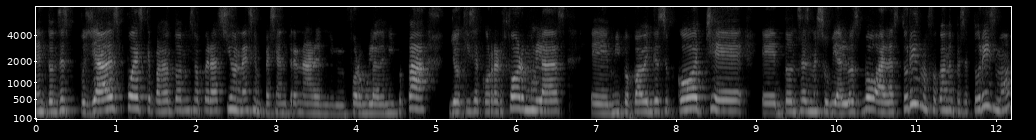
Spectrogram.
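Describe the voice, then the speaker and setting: This is a plain, everyday voice at a moderate pace. The pitch varies in an ordinary way. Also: woman, fairly high pitch for a woman. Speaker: podcast host and racing driver. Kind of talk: casual interview chat.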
